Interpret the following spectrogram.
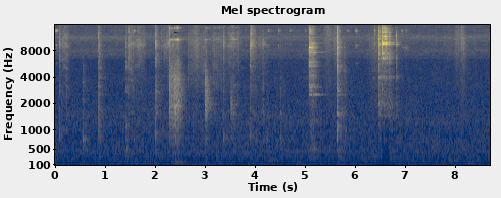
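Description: A metal spoon clinking and scraping against the side of a metal cooking pot, a string of irregular knocks as lumps of mawa are tapped off the spoon into the milk.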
